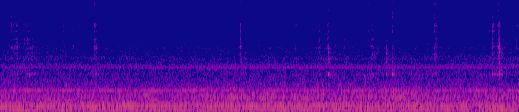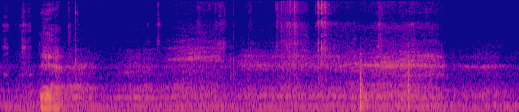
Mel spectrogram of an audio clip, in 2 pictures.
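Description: Faint clicks and handling of a soldering iron and solder wire at a speaker's terminals while wires are soldered on. Over the last few seconds there is a soft hiss, with a few sharper metallic clicks just before the end.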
